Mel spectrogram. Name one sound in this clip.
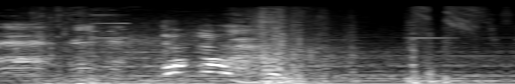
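A body thumps onto the floor.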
